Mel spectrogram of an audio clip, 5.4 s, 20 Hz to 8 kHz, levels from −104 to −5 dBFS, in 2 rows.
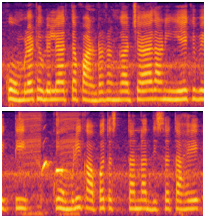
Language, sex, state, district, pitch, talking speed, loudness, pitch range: Marathi, female, Maharashtra, Gondia, 245 Hz, 165 wpm, -16 LUFS, 235-250 Hz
